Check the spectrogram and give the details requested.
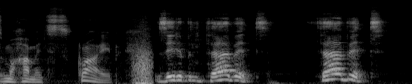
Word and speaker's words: Thabit: Thabit, not Thabit.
